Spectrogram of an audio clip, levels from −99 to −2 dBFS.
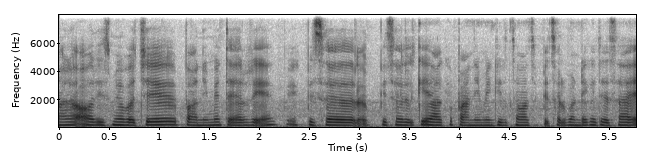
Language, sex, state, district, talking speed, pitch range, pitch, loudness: Hindi, female, Chhattisgarh, Raipur, 205 wpm, 195-215 Hz, 200 Hz, -17 LUFS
